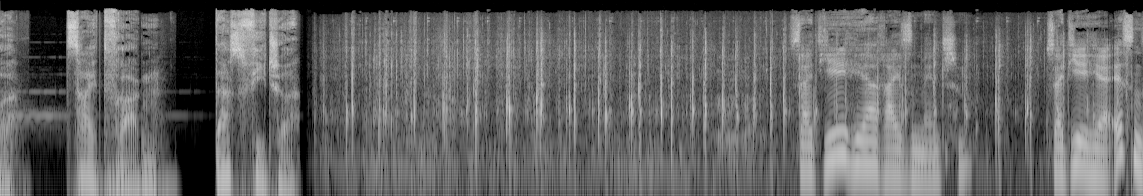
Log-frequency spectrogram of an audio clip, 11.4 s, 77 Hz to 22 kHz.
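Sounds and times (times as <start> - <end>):
speech: 0.7 - 3.4, 8.0 - 9.8, 10.5 - 11.4
horse hooves clip-clopping on a hard surface at walking pace: 3.1 - 11.4.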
